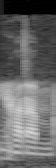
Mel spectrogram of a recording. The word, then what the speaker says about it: Hunnam: The rest of this cast, we got Colin Farrell, Charlie Hunnam. I'm saying that right? Charlie Hunnam, because I never... – It is, right, yeah.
